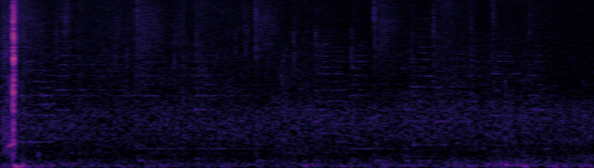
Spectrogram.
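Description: A single crisp strike of an iron club on a golf ball right at the start, followed by faint wind and outdoor ambience with quiet background music underneath.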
